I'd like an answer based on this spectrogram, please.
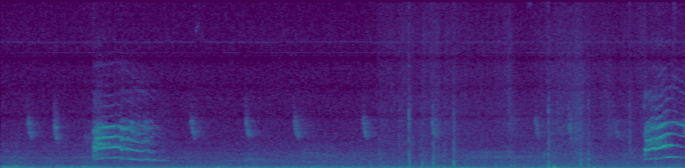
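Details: Kitten crying, eager for a decoration it cannot stop looking at, indoors. Two drawn-out, falling meows, near the start and at the end, with soft short chirps and faint clicks between them.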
